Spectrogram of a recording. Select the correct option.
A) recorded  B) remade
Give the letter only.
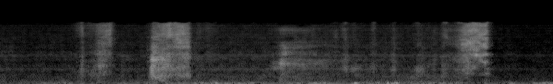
B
